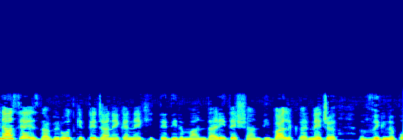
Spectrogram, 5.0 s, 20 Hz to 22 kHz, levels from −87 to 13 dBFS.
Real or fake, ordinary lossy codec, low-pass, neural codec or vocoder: real; none; 7.2 kHz; none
